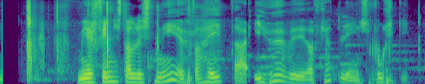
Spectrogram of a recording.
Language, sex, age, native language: Icelandic, male, 20-29, Icelandic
